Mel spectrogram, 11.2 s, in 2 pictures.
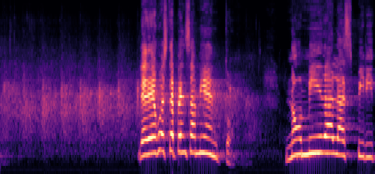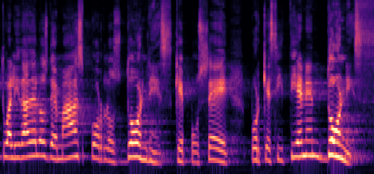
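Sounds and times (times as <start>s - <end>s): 
audience applause: 0.0s - 2.4s
speech: 2.1s - 3.6s, 4.3s - 11.2s.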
